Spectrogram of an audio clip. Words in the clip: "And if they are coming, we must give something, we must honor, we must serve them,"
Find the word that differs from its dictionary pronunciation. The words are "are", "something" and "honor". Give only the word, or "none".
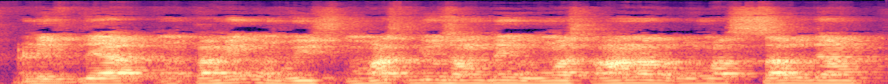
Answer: something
